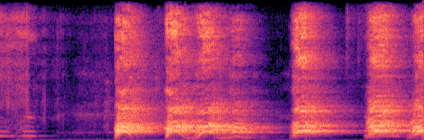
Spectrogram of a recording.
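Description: A dog barks in four loud, close bursts separated by short pauses, the first two sounding rough and yelping.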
